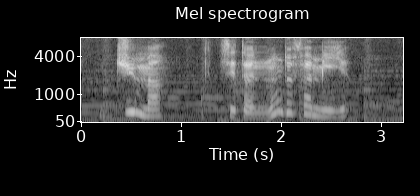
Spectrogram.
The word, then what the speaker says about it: Dumas: Le S à la fin ne se prononce pas puisqu'il est écrit en bleu. Donc ce mot va se lire du ma. Dumas.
